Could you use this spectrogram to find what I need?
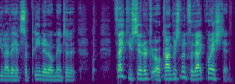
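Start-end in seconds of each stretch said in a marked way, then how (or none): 2.3-4.5 courteous, polite, formal delivery. Imitating someone questioned by a House committee, polite witness voice. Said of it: "a House committee was questioning".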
